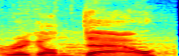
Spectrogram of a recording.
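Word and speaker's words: Rigondeaux: fighting rigond though or as he's correctly pronounced with the uh the Spanish accent rig on Dow and so two absolute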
